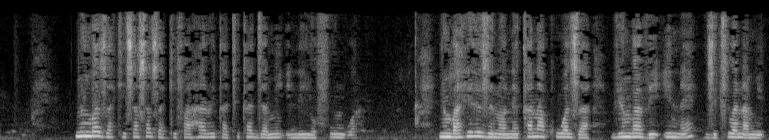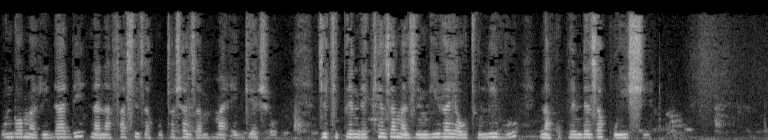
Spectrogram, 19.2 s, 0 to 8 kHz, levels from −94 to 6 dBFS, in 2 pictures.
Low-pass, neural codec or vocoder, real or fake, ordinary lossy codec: 7.2 kHz; vocoder, 44.1 kHz, 80 mel bands, Vocos; fake; MP3, 32 kbps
